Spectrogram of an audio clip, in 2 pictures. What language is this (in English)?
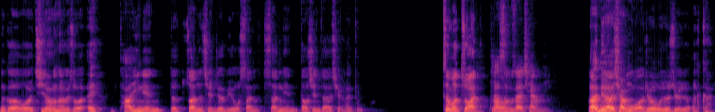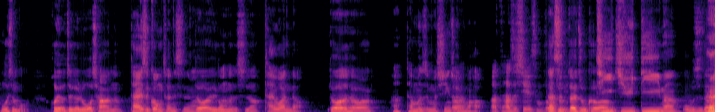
Chinese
